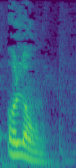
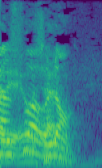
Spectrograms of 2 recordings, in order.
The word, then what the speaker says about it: Hollande: pero dígale olón. Ollanda, ¿eh? No, es una lectura muy española, muy... – Es como decir Shakespeare. – François Olón.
